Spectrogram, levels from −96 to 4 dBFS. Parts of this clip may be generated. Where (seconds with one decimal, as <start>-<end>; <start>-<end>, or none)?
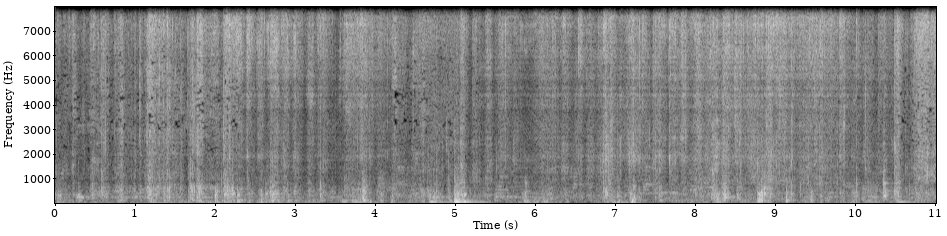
2.3-4.2; 5.3-10.5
